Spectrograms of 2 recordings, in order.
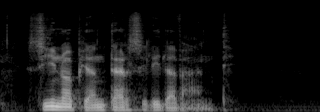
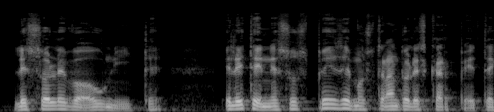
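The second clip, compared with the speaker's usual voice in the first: ordinary delivery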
